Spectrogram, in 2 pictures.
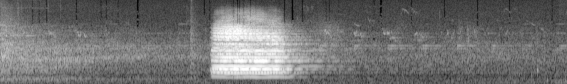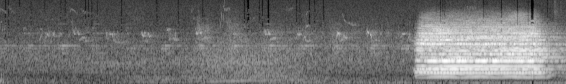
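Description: Diesel freight locomotive's air horn sounding two long blasts about fourteen seconds apart, the second slightly longer, as the train approaches.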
